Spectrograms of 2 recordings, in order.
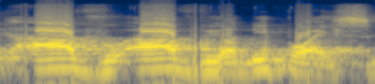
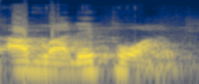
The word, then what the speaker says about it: avoirdupois: Some call it avoirdupois, but it's pronounced avoirdupois.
